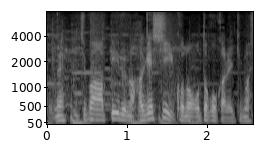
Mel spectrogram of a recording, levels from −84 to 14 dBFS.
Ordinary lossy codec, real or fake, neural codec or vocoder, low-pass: none; real; none; none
